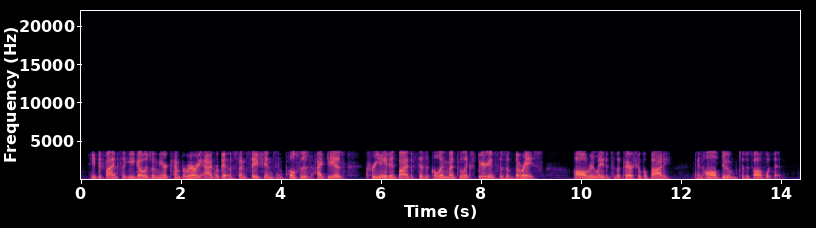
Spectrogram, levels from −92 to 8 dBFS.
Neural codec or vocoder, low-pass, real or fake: codec, 32 kHz, 1.9 kbps, SNAC; 3.6 kHz; fake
